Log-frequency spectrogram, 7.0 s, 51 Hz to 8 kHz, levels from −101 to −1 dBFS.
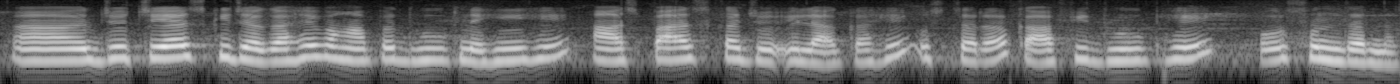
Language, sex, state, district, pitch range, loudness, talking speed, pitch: Hindi, female, Bihar, Sitamarhi, 210-245 Hz, -24 LUFS, 215 wpm, 220 Hz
